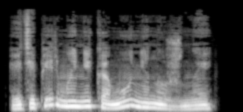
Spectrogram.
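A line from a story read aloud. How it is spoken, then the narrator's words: Sad admission. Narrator (Russian): Владимир Владимирович грустно признал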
